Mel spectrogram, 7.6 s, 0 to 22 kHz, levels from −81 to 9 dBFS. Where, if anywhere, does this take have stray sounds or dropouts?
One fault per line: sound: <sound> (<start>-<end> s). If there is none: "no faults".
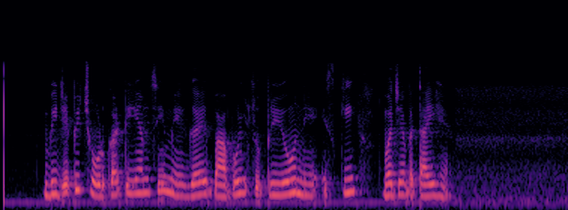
no faults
